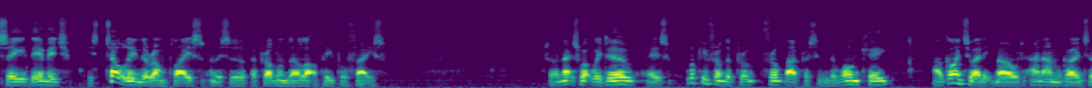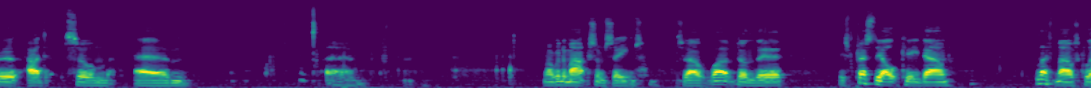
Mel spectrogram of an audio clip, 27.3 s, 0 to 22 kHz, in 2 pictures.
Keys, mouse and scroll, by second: 0.2 middle click, 0.9 scroll up 1, 1.8 middle click, 2.5 scroll up 1, 4.3 scroll down 1, 5.5 middle click, 6.3 scroll up 1, 6.7 middle click, 6.7 scroll down 1, 7.1 scroll up 1, 8.3 1, 9.5-11.3 scroll, 11.3 Tab, 12.2 scroll, 13.6 middle click, 17.2 alt+click, 18.7 right click, 22.1 click, 26.3 alt+click.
